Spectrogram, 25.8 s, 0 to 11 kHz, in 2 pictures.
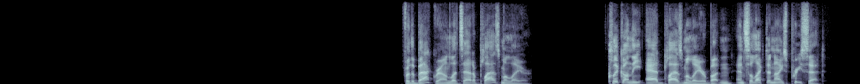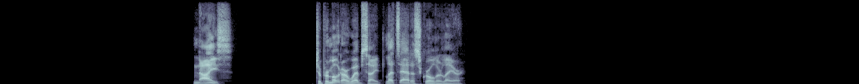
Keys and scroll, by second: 2.0 0, 2.5 1, 3.1 Tab, 3.6-4.7 typing.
